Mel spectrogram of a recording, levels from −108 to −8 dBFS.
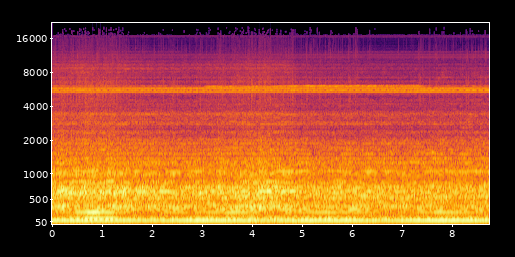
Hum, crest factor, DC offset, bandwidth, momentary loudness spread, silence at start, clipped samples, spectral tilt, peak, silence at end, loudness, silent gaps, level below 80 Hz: none; 10 dB; under 0.1%; 11.5 kHz; 3 LU; 0 s; under 0.1%; -6 dB/octave; 0 dBFS; 0 s; -11 LUFS; none; -18 dBFS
